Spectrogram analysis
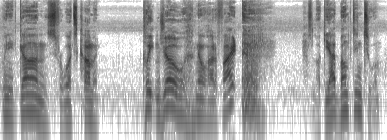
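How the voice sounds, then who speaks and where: An actor playing a hard, menacing outlaw, curt and pushy, in a video game. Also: male voice, medium pitch, expressive, slow pace, bright, forceful tone, full character voice. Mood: surly, defensive. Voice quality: gravelly. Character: hard, menacing male outlaw gang member. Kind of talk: dramatic video game acting.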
